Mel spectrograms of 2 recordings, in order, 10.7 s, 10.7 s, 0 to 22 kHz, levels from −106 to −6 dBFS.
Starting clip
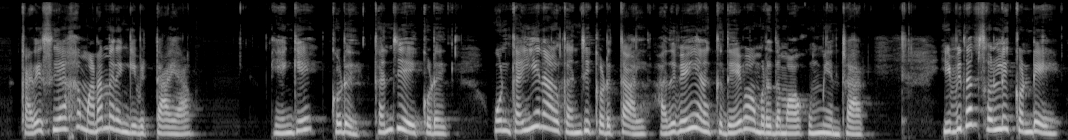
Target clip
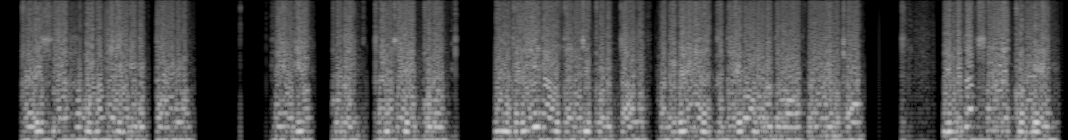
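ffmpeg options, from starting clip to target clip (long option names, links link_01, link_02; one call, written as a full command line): ffmpeg -i in.wav -af "afreqshift=-13,acrusher=bits=6:dc=4:mix=0:aa=0.000001,afftfilt=real='re*2.45*eq(mod(b,6),0)':imag='im*2.45*eq(mod(b,6),0)':win_size=2048:overlap=0.75" out.wav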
